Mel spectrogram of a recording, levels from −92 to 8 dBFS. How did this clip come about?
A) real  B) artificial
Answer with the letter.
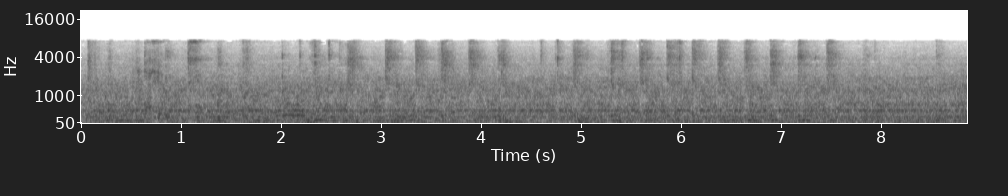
B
